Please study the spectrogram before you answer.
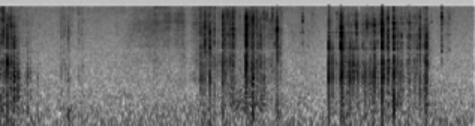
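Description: Long nails scratch a hand-sized, popsicle-shaped squishy toy of soft, likely solid foam, with a bead or sprinkle coating and a stick, held close to the microphone. The scratching makes dry, crinkly, tearing bursts with bright edges over a low rumble. The strokes bunch into quick clusters near the middle and end of the clip.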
